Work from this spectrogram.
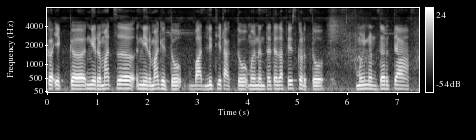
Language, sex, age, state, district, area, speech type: Marathi, male, 18-30, Maharashtra, Sangli, rural, spontaneous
